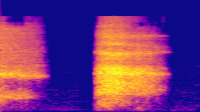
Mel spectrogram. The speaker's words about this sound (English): Okay, let's take a breath in.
